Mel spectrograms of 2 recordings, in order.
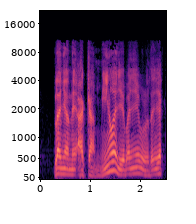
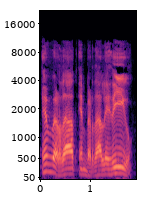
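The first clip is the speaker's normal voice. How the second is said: scripture reading; 5 dB louder than usual. Acted. Reads the Bible verse aloud.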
